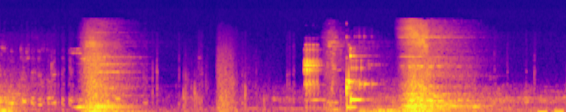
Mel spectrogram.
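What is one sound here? A shimmering magical whoosh swells and fades.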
